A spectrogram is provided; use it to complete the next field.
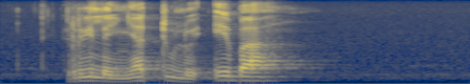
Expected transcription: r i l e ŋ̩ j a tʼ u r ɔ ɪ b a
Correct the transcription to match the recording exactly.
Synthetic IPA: r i l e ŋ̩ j a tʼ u l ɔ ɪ b a

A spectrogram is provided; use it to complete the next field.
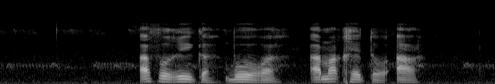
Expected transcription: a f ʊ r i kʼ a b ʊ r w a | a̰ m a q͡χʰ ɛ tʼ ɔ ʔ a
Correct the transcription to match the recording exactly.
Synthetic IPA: a f ʊ r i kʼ a b ʊ r w a | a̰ m a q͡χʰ ɛ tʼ ɔ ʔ a

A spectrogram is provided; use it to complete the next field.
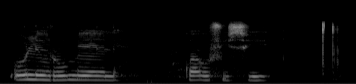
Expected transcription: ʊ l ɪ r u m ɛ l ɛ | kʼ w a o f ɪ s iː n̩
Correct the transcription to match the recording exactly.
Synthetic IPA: ʊ l ɪ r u m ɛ l ɛ | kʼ w a o f i s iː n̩

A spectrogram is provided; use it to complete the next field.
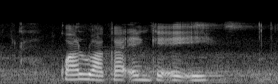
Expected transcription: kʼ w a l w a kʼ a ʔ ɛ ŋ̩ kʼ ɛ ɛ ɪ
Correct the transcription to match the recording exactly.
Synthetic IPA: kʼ w a l w a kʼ a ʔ ɛ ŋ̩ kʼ ɛ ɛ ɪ

